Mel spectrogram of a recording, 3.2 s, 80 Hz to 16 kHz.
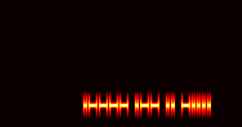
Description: Morse code, heard as a keyed tone, about 36 wpm, 700 Hz. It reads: 1WI6
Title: Four Challenging Letter-Number Combinations 35wpm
